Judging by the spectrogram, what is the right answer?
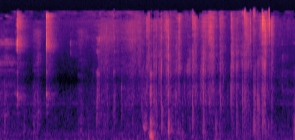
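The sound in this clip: Faint chewing of a chocolate and peanut butter snack, with soft crunchy bites and light crinkling in an irregular rhythm. One sharper crunch stands out near the middle.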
